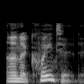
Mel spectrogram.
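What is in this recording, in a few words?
"unacquainted", British English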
